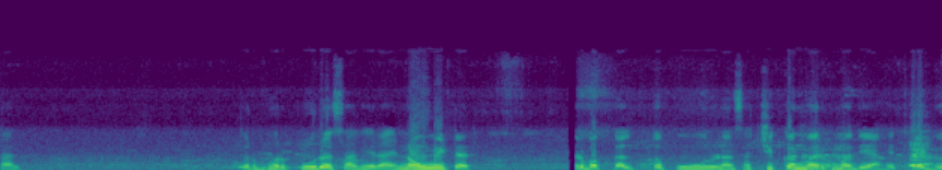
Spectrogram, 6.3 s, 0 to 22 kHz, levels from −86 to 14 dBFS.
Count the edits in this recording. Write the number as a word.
one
